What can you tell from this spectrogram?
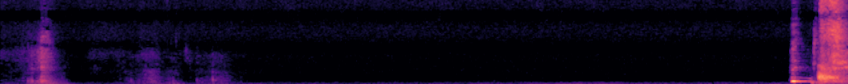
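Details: Hitchy sneeze build-up: faint catching breaths and a long quiet build-up ending in one sudden, loud, explosive sneeze: sneezing.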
